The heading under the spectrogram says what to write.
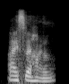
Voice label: "isohel", Indian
